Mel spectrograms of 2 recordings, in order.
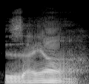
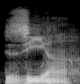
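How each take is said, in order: First: زیاں starting with za, "za-yaan"; mispronounced زیاں. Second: زیاں starting with zi, "zi-yaan"; correct زیاں. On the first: Teacher showing viewers a common mistake, زیاں said as "zayaan". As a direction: put a short a before the y in زیاں. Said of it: "غلط تلفظ ہے". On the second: Teacher modelling for viewers, زیاں said as "ziyaan". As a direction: put an i before the y in زیاں. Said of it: "درست تلفظ ہے". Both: Shown as a demonstration.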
